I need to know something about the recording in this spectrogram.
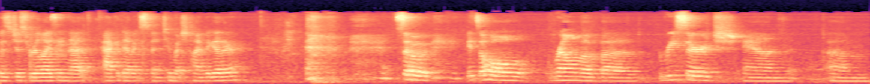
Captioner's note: laughter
